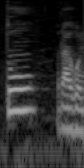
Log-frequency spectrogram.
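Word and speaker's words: 都: 그런데 수도 혹은 도시라고 하는 명사가 쓰일 때는 또라 안 읽어주고 그건 뚜라고 읽어 줍니다.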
